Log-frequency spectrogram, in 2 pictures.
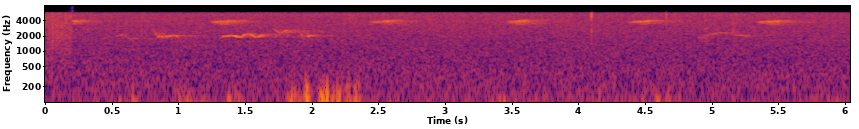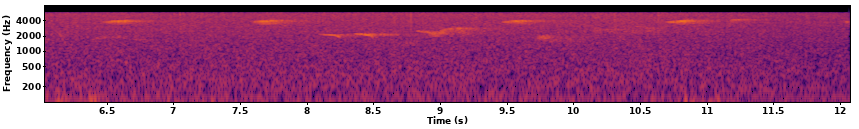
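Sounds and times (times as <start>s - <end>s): steady background hiss: 0.0s - 12.0s
bird high chirp: 0.2s - 2.8s
lower bird chirps: 0.2s - 2.8s, 3.4s - 3.8s, 4.4s - 5.8s, 6.4s - 6.8s, 7.6s - 11.4s.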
